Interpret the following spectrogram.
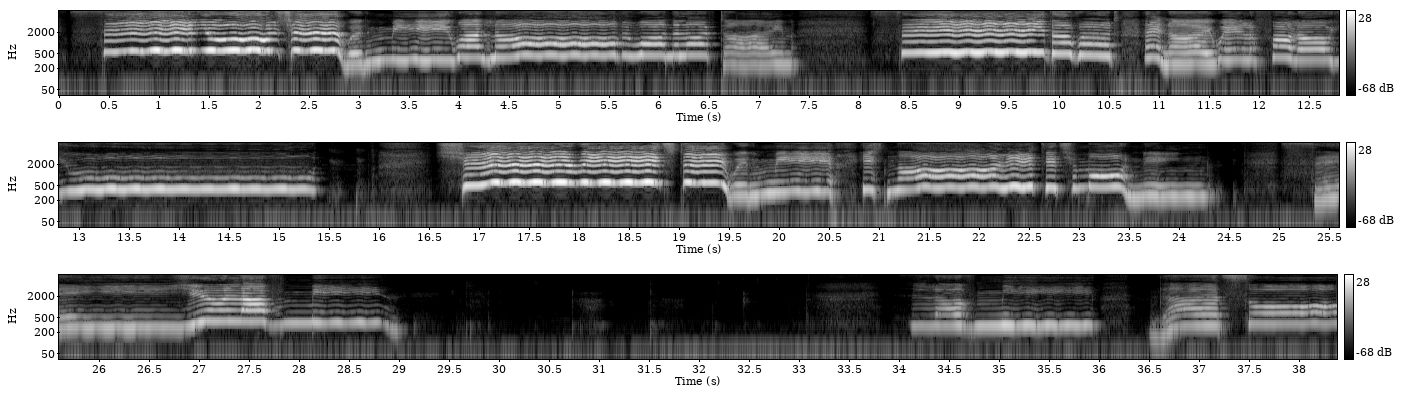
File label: Avant CK-7 omni female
